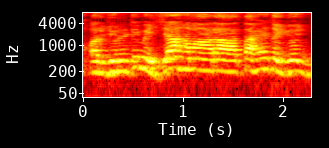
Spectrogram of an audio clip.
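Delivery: ordinary talk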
